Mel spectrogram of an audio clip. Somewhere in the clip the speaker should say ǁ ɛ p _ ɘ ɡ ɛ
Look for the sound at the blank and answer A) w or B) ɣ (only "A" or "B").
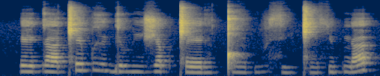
B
